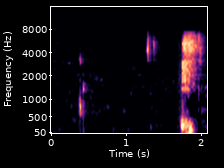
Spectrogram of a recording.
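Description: Two faint, short clicks in an otherwise near-silent pause, then a man's voice begins near the end.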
